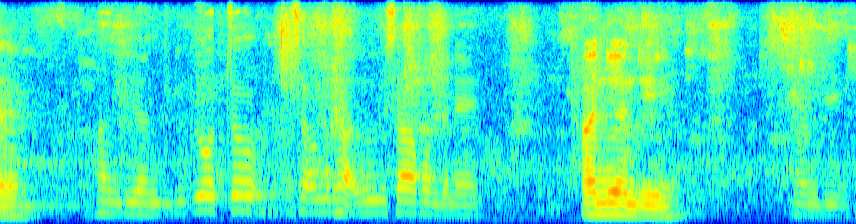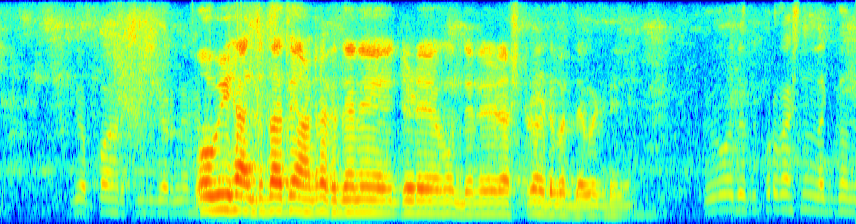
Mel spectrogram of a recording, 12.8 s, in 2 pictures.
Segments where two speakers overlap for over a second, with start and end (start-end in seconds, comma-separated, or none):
none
